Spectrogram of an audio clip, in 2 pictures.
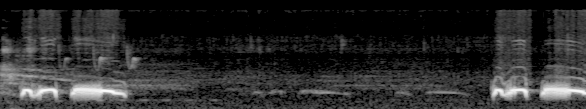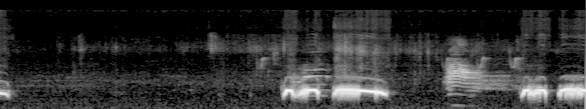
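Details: Decoy spotted dove singing the thúc gù voice meant to stir up wild doves: four low, mellow coo phrases, each a short double note followed by a longer sliding coo, spaced unevenly, with a brief faint chirp near the end.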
